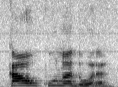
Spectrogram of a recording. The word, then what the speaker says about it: calculadora: Que nem quando a gente fala calculadora. Ó, calculadora. O cal acaba saindo U, mas não é. É L, ó. Calculadora.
